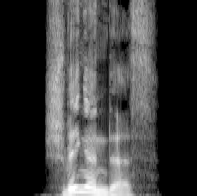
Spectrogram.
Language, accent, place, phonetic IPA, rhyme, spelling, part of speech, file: German, Germany, Berlin, [ˈʃvɪŋəndəs], -ɪŋəndəs, schwingendes, adjective, De-schwingendes.ogg
- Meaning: strong/mixed nominative/accusative neuter singular of schwingend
